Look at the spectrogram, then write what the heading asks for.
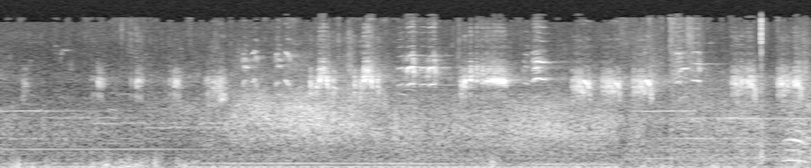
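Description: Birds calling in many short, irregular chirps, over a steady low rumble of wind on the microphone.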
